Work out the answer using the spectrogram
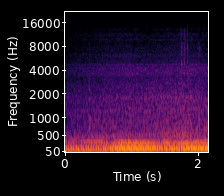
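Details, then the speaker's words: Honda Del Sol with a stock D16Z6 single-cam engine and an eBay turbo kit, during dyno tuning after the base map's 20% overall fuel was reset to zero: a steady, even low idle. It sounds smoother and less rich. "but it does sound smoother like it's not as rich"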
